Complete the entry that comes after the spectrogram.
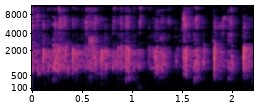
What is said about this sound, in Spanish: Dar un aplauso Señor en esta, en esta mañana.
